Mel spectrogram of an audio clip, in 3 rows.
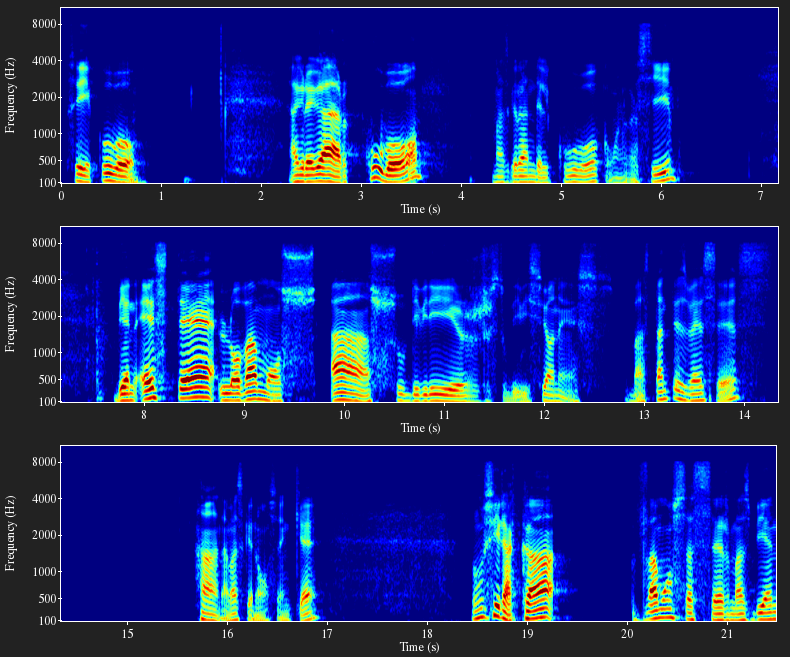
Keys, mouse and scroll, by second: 0.7-4.5 drag, 4.3 s, 5.3-7.1 drag, 6.0 g, 7.2-9.0 drag, 7.4 ctrl+s, 10.0-11.8 drag, 12.7-15.4 drag, 16.5-18.4 drag, 18.8 Tab.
